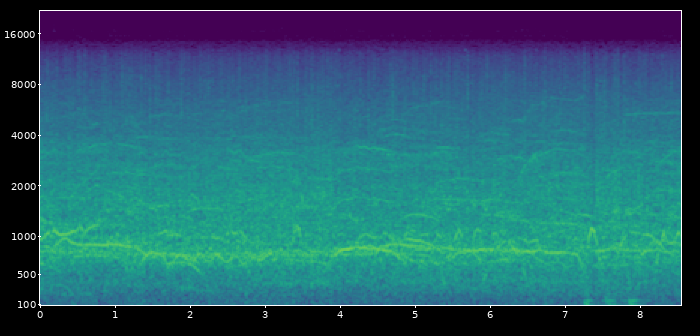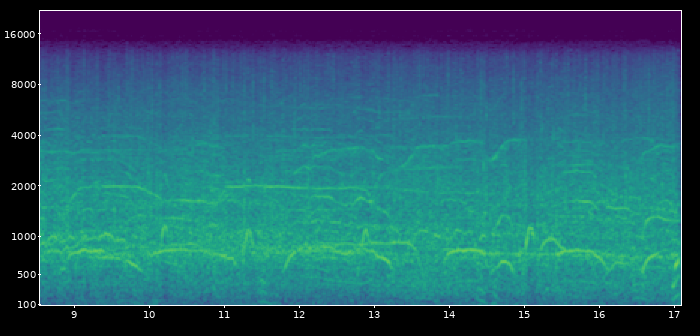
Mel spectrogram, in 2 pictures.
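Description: Sustained applause and cheering from a television studio audience at a 1993 tribute show for a singer, a dense, steady roar of clapping with occasional whoops lasting throughout.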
